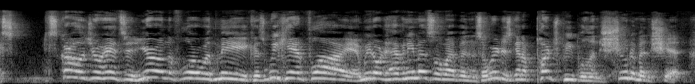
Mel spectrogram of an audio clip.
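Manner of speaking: lightly voiced Captain giving orders; bossy Captain America. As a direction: hand out jobs like a mock commander. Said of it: "uh, he's like".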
